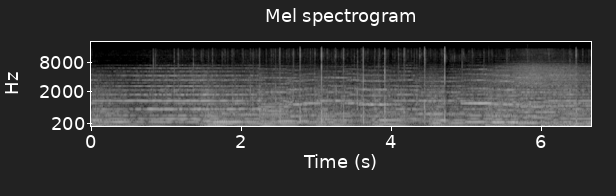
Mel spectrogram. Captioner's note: audience clapping; ceremonious music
